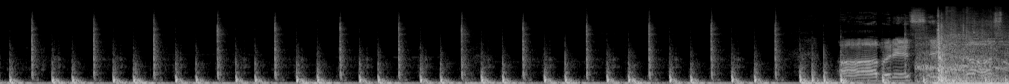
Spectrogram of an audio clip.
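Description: A fast, even percussion beat of sharp drum hits, played as music. The beat stops shortly before the end, and a singing voice with a wide vibrato comes in.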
